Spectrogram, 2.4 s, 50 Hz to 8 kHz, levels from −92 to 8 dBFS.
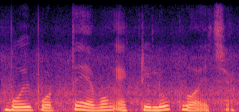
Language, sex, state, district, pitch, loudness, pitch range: Bengali, male, Tripura, West Tripura, 220 Hz, -14 LUFS, 215-245 Hz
